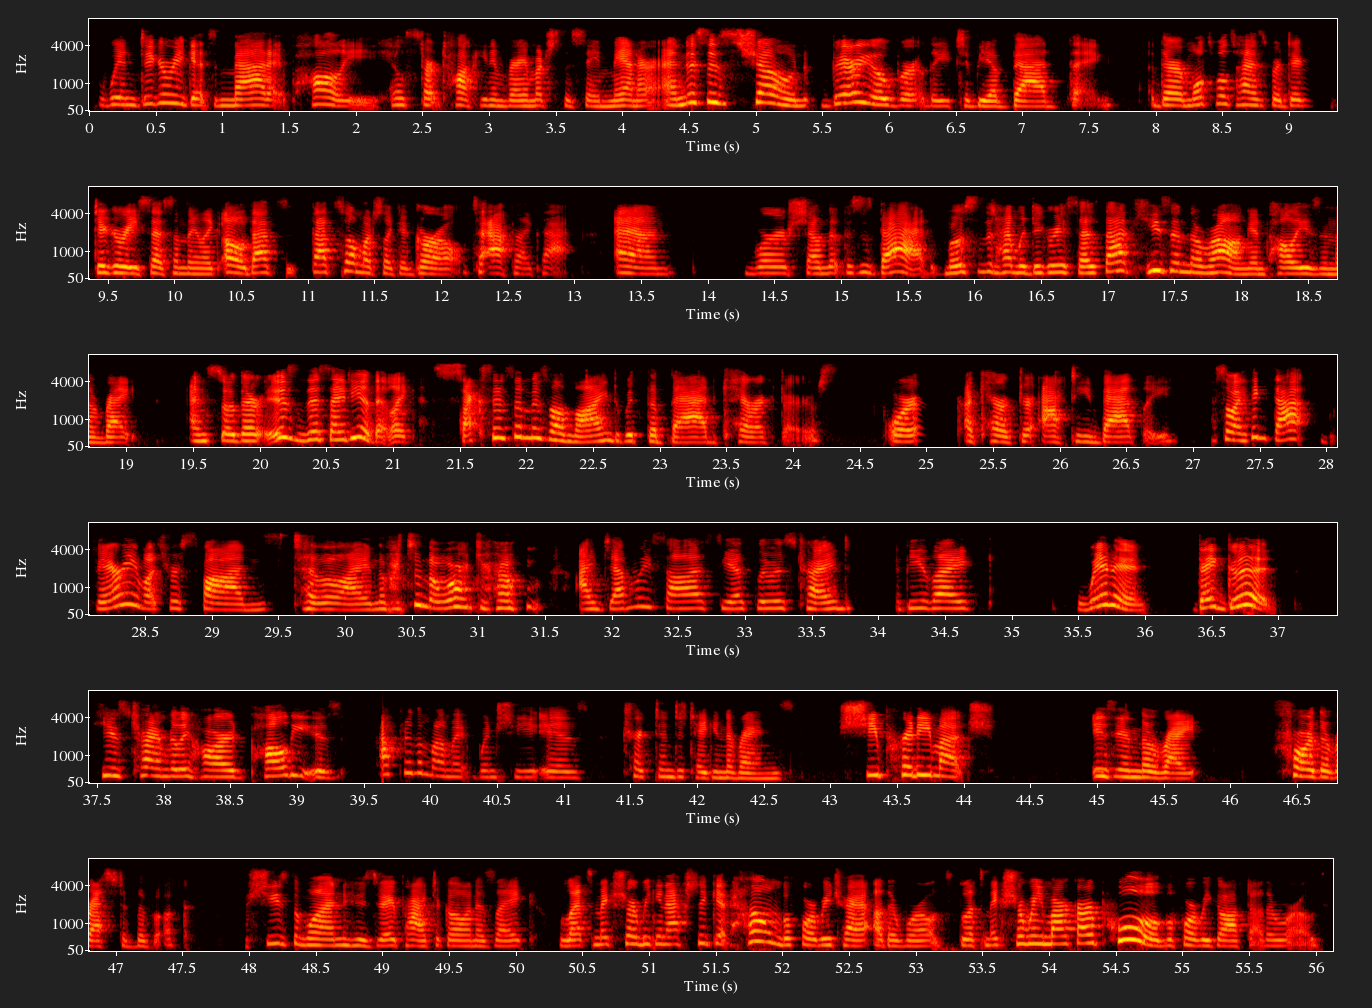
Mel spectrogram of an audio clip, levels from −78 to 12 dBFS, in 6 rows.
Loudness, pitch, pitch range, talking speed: -24 LUFS, 230 Hz, 205-260 Hz, 195 wpm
